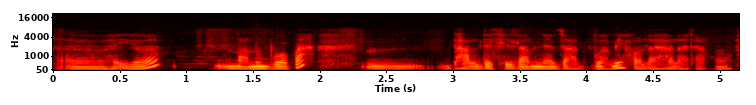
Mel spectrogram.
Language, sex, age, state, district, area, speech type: Assamese, female, 30-45, Assam, Sivasagar, rural, spontaneous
